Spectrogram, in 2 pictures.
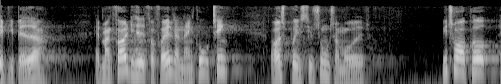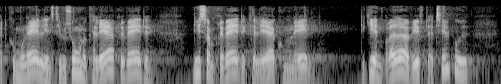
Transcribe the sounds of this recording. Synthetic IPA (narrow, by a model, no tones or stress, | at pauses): æb̥liːb̥eð̞ˠʁɐː | æd̥mɑ̈ŋfɒ̽l̰d̥iɦe̝ð̰ˠfɒ̽fɒ̽el̰d̥ʁɐnəæɐe̝nɡ̥o̝̰ːt͡sʰe̝ŋ̰ | ɒɒ̽sə̥pʰɒ̽e̝nsd̥it͡sʰuɕo̝̰ːnsɒ̽mʁɔ̽ːð̞ˠð̩ˠ | ʋit͡sʰʁo̝ɐ̰pʰɒ̽æd̥kʰo̝munɛ̰ːləe̝nsd̥it͡sʰuɕo̝̰ːnɐkʰælæːɐpʰʁiʋɛ̰ːd̥əlisɒ̽mpʰʁiʋɛ̰ːd̥əkʰælæːɐkʰo̝munɛ̰ːlə | d̥e̝ɡ̥iɐ̰e̝nb̥ʁɛð̞ˠɐːʋe̝fd̥əæt͡sʰe̝lb̥uð̞̰ˠ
